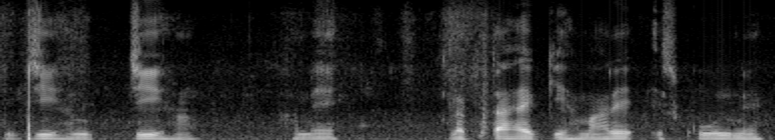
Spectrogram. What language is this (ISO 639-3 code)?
hin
